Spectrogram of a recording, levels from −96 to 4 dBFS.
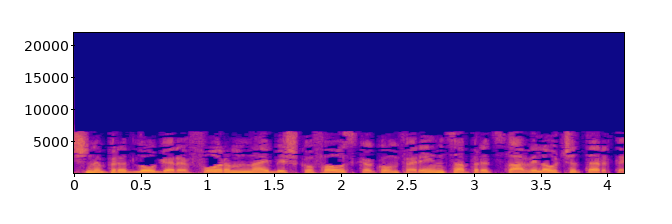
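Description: From start to finish the speech sounds band-limited, with nothing above 6.5 kHz, and the upper range that's left is hissy and grainy, with consonant attacks smeared. That's the signature of heavy Vorbis compression, likely at a very low quality setting, roughly what you'd expect near 18 kbps. The encoder chops off the top end and quantises the remaining treble so coarsely that fine detail turns into noise of similar energy, which is where that rough texture comes from.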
